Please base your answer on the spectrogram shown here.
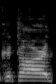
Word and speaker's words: Qatar: And I believe we will have a race in Qatar. And again, it's Qatar. It's not Qatar, you elitist dumb asses. It is Qatar. You ask someone from Qatar, they will tell you it's Qatar. Ugh.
